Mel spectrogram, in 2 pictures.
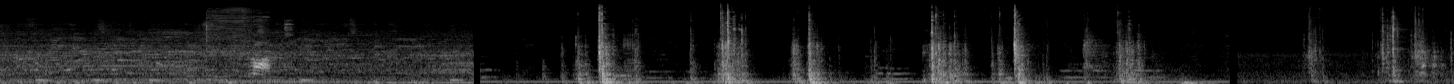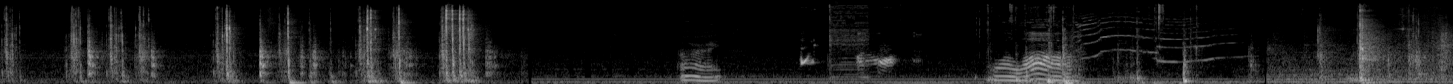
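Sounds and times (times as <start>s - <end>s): clicks and knocks of door lock: 5.6s - 10.6s, 11.2s - 11.5s, 13.0s - 19.6s
faint steady hum: 19.7s - 28.7s.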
